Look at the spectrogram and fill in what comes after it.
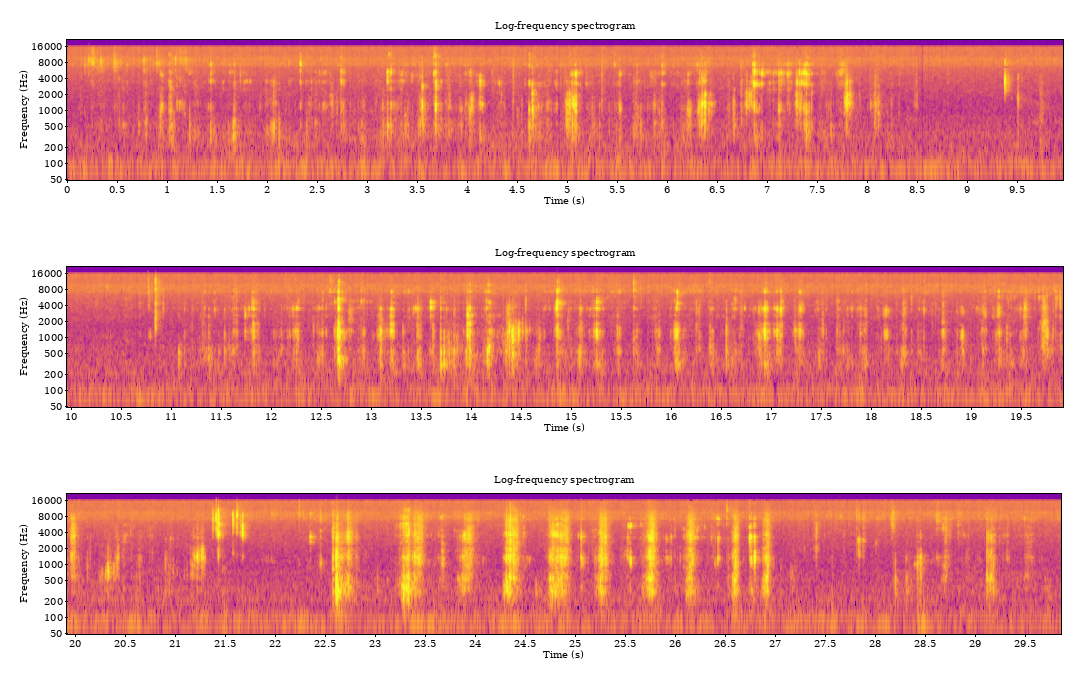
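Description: Close-miked chewing of saucy spicy boneless chicken dipped in mayonnaise: many short, irregular mouth clicks and smacks, busiest about twelve and again about twenty-three seconds in.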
